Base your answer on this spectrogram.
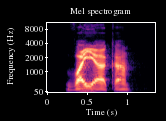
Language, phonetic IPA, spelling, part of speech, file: Russian, [vɐˈjakə], вояка, noun, Ru-вояка.ogg
- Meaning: 1. warrior, fighter 2. fire-eater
